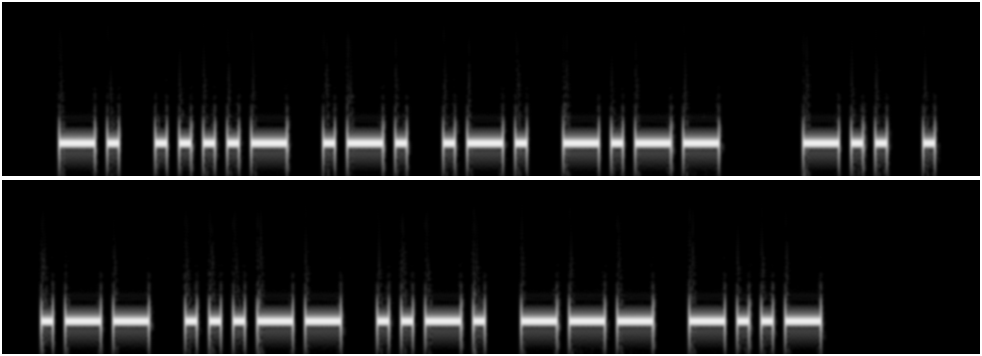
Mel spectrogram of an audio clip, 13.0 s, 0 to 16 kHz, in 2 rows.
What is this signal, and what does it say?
Morse code, heard as a keyed tone, about 15 wpm, 700 Hz. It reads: N4RRY DE W3FOX
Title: USA Callsign DE Callsign - 5 Characters - 15wpm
